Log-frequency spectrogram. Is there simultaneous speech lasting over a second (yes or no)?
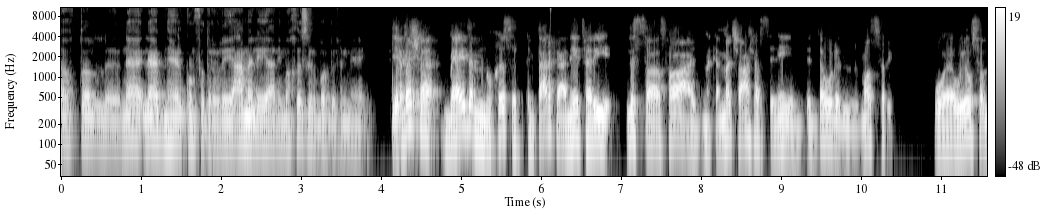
no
